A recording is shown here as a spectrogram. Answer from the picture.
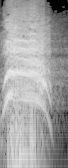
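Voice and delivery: put-on loud sudden baby cry; baby shout. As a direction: blurt it out like a startled baby. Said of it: "what it say".

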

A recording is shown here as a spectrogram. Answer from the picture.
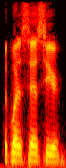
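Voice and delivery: usual speaking voice

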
